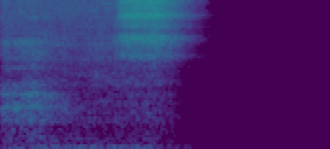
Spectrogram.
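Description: A woman's faint breath through the nose over quiet room noise, cutting off to silence about one and a half seconds in.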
